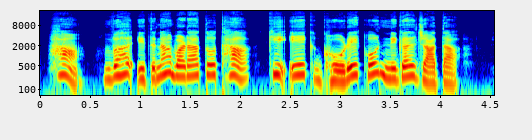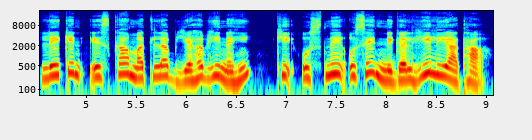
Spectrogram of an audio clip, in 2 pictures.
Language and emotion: Hindi, neutral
